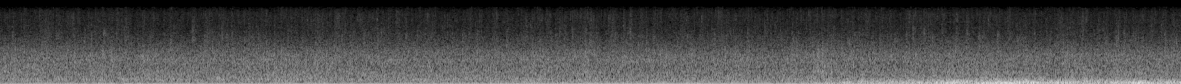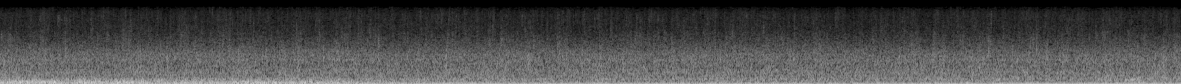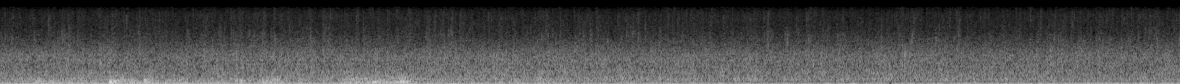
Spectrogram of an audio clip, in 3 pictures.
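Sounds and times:
steady rain: 0.0 - 35.4
low rumble of thunder: 8.2 - 15.8, 23.1 - 29.2.

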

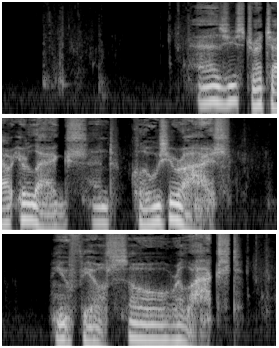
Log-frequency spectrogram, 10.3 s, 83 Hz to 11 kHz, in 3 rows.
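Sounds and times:
oars of a small rowboat lapping against water: 0.4 - 2.8, 3.7 - 7.9, 9.8 - 10.2
speech: 2.4 - 6.4, 7.5 - 9.9.

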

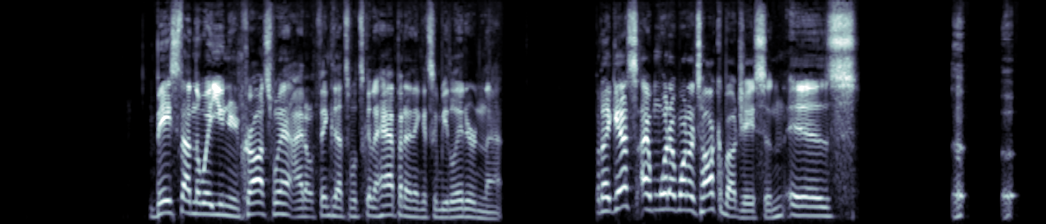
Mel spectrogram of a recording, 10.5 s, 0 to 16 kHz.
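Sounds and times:
speech: 1.5 - 5.2, 6.0 - 8.6, 9.5 - 10.2
short throaty burps: 9.5 - 10.2.

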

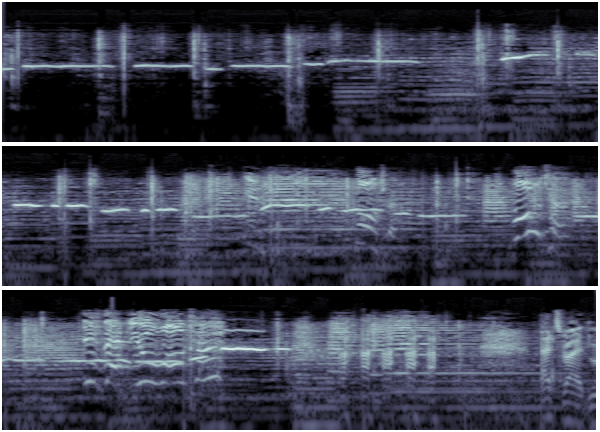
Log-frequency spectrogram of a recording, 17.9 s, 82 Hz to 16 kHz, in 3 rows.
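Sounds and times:
man whistling a melodic tune: 0.0 - 4.3, 4.9 - 10.6, 11.6 - 15.1
laughter: 15.1 - 17.2
speech: 17.4 - 17.8.

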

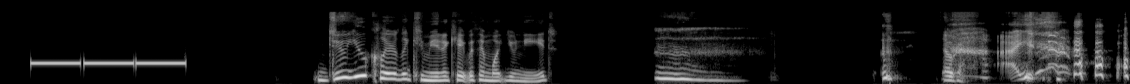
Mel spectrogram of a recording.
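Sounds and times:
censor bleep over a spoken name: 0.3 - 1.9
speech: 3.2 - 5.6, 6.6 - 7.5, 8.8 - 11.3
laughter: 9.5 - 11.3.

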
